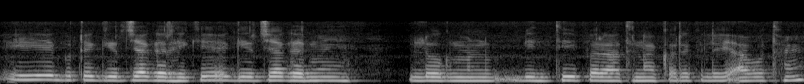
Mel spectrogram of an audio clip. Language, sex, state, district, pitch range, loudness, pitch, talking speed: Hindi, female, Chhattisgarh, Jashpur, 170-185 Hz, -24 LUFS, 175 Hz, 135 wpm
